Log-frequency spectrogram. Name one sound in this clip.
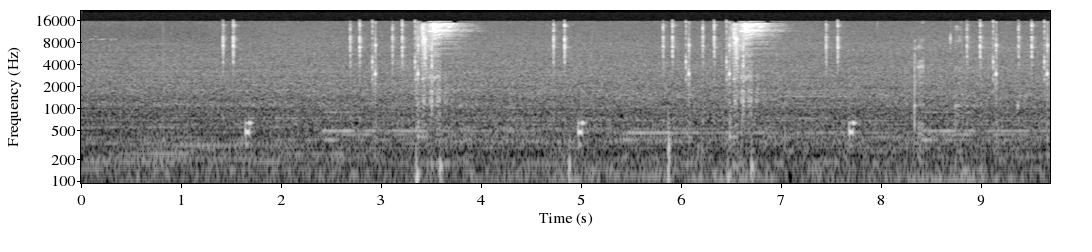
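Soft game interface clicks sound as menus open and change.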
